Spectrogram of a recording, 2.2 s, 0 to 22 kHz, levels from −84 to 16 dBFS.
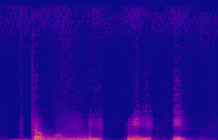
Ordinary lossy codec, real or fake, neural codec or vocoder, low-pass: none; fake; codec, 44.1 kHz, 0.9 kbps, DAC; none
